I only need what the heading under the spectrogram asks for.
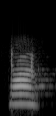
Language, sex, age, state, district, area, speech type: Sanskrit, female, 18-30, Karnataka, Shimoga, rural, conversation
